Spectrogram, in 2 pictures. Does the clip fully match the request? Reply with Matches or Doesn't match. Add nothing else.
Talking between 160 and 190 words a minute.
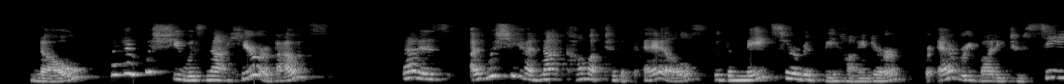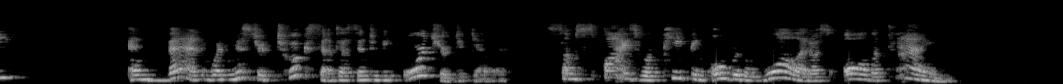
Doesn't match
